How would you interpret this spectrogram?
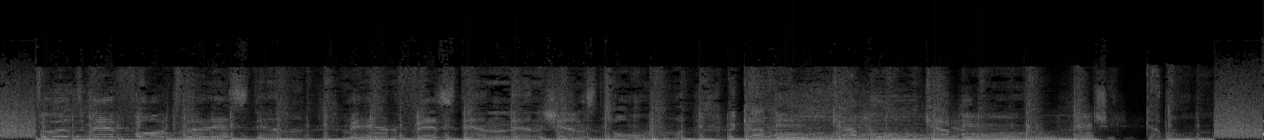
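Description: A Swedish pop rock song from a band's latest album plays loud and full, with a driving drum beat, guitars and a singing voice, then cuts out briefly near the end before resuming.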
